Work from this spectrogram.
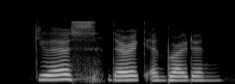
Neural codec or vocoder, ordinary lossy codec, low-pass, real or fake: codec, 16 kHz, 8 kbps, FunCodec, trained on LibriTTS, 25 frames a second; none; none; fake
